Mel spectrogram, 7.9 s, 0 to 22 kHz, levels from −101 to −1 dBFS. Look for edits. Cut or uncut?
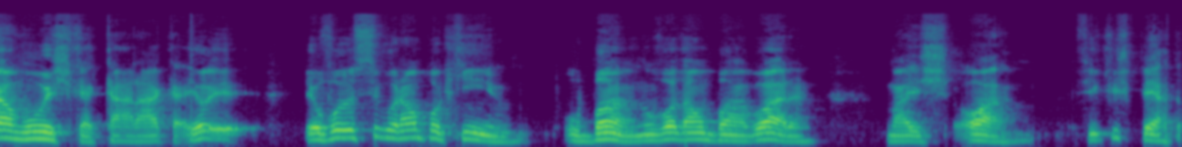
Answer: uncut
